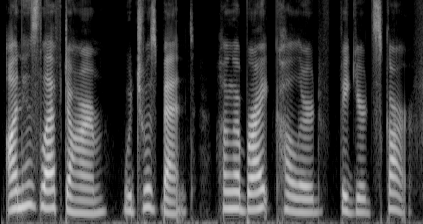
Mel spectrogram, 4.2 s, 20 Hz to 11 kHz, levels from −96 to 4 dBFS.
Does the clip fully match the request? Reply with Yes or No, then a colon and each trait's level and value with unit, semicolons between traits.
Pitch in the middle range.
No: high, 225 Hz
